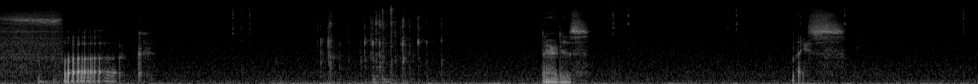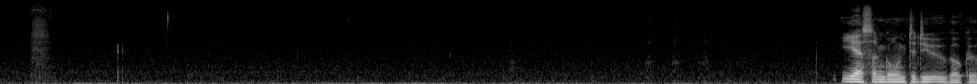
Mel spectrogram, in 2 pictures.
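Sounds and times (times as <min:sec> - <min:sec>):
steady hiss: 0:00.0 - 0:19.5
speech: 0:00.6 - 0:01.3, 0:05.7 - 0:06.0, 0:18.2 - 0:19.5
computer keyboard typing: 0:02.3 - 0:02.6, 0:03.2 - 0:04.5, 0:06.1 - 0:06.4.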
